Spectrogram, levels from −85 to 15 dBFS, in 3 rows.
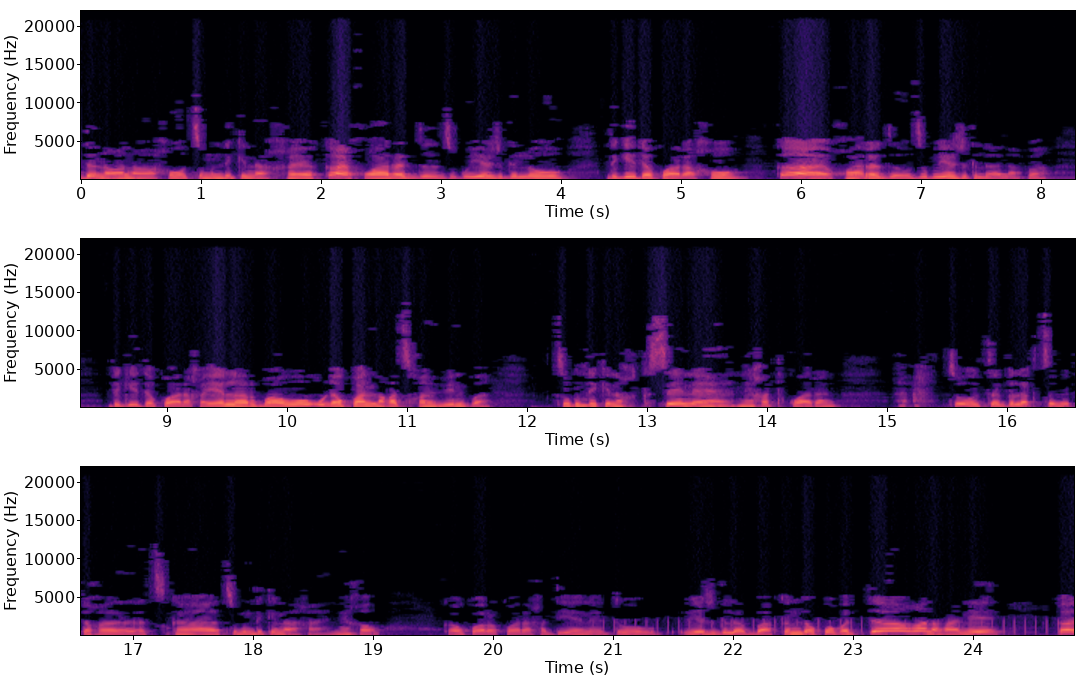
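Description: WMA compression, likely the cause of the damage heard throughout the speech, leaves heavy codec artefacts. A transform coder at this level spends too few bits on each block, so its quantisation noise smears over tens of milliseconds and weak spectral detail drops out. The result rings and sounds washy, with hiss that swells and fades along with the speech. The degree of damage fits a bitrate around 24 kbps, and nothing is present above 21.4 kHz.

Pre-echo appears at 12.20 to 12.25 s, spread over 54 ms before a sharp attack. The codec distributes its noise evenly across a whole block, so when an onset lands late in that block, noise sized for the loud part also fills the quiet gap ahead of it. A brief hiss runs in front of the attack, which sounds softened and smeared rather than crisp.

A train of clicks starts at 20.82 s, just after "kwaraha da", and lasts until 24.80 s. About fifty similar pulses arrive at a regular 11.1 per second, each peaking at about the level of the speech itself. 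The evenly paced, near-identical pulses suggest interference or a faulty connection or power supply as the likely source. They are heard as a steady ticking laid over the speech and through its pauses.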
